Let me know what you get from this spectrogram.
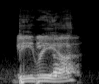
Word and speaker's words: birria: Birria.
